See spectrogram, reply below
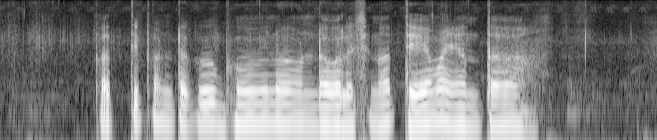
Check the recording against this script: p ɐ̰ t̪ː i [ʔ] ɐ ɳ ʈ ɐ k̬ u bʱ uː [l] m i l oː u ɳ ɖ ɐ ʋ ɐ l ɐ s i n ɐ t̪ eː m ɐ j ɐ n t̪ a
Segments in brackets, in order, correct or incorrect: incorrect: p, incorrect: none

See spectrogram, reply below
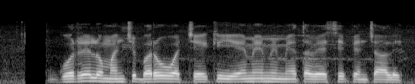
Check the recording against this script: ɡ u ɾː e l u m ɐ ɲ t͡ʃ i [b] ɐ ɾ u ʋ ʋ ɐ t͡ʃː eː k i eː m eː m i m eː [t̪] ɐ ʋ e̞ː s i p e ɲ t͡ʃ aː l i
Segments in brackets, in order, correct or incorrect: correct, correct

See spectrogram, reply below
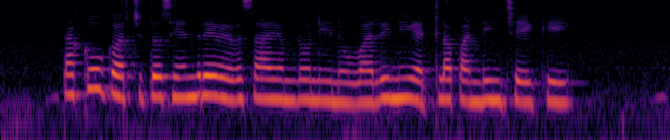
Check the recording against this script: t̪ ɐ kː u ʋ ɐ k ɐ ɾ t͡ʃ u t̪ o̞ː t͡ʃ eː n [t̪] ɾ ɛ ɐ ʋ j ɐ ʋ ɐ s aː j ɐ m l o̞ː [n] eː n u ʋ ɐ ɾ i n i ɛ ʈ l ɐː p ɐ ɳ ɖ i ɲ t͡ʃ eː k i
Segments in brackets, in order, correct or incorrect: incorrect: d̪, correct

